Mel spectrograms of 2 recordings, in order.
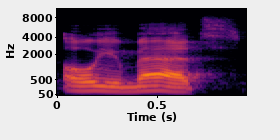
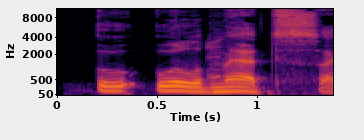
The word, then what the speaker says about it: Ouilmette: Well, I would always pronounce it Oumettes because it's O-U-I. – It's, yeah, O-U-I-L-M-E-T-T-E. – But in French, you know, that's we, yes. – Wilmettes, I guess.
